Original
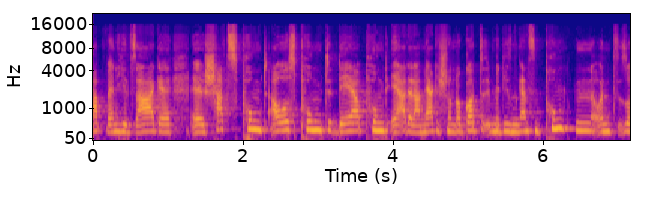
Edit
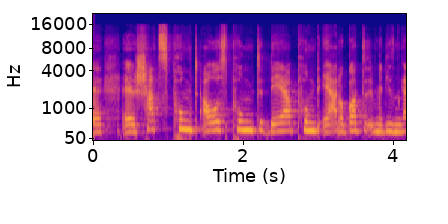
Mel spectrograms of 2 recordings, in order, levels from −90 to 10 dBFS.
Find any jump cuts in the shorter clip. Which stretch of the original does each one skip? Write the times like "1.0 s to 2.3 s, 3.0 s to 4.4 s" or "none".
4.2 s to 4.8 s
